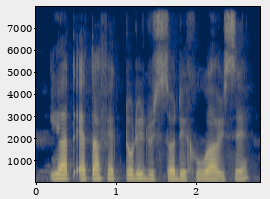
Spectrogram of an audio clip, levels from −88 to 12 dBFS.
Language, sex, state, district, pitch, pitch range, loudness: Assamese, female, Assam, Kamrup Metropolitan, 190 Hz, 180-200 Hz, -19 LUFS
